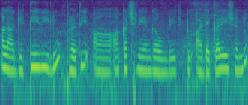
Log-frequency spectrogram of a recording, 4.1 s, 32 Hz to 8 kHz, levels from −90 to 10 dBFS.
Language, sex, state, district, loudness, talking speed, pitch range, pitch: Telugu, female, Andhra Pradesh, Sri Satya Sai, -16 LUFS, 160 wpm, 190-220 Hz, 200 Hz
